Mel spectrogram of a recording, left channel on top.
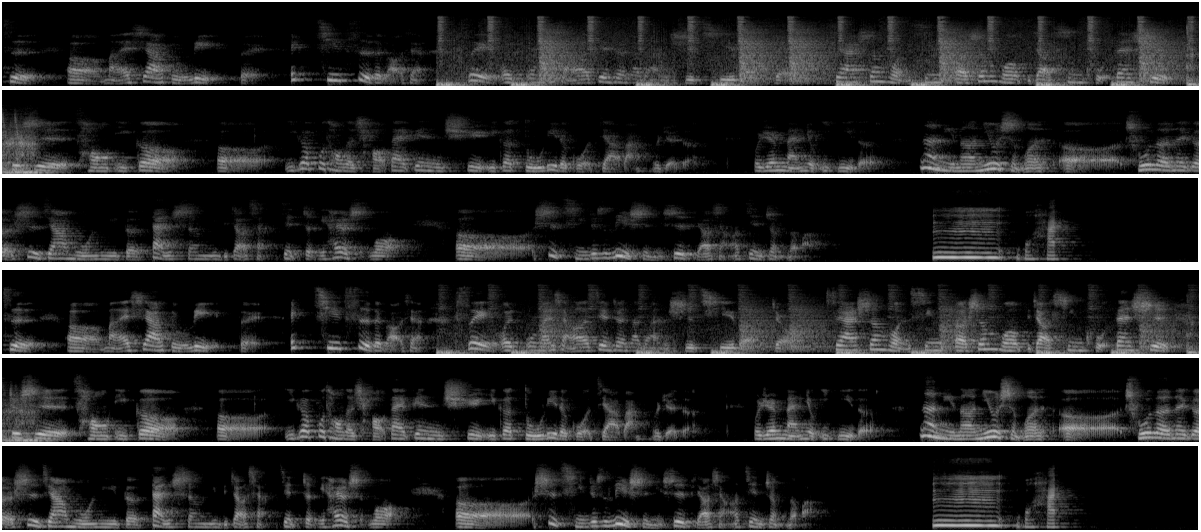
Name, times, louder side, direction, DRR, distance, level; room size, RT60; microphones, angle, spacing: voice 1, 0.0-2.6 2.9-13.8 14.1-18.7 19.5-20.7 21.1-32.1, right 4 dB, 50° right, 9 dB, 0.5 m, -32 dB
sound 1, 4.3-12.3, left 3 dB, 55° left, 0.7 m, -34 dB
voice 2, 33.2-34.5, equal, 25° right, 9 dB, 0.8 m, -26 dB
10.0 x 5.9 x 6.6 m, 0.73 s
head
